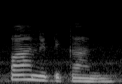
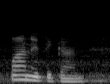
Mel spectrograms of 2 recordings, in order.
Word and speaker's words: panitikan: it bigcas in tagalog panitikan first syllable Second syllable, third syllable t and fourth syllable. The accent is in the first syllable panitican. That's how you say it panitican and literature in English.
